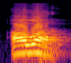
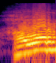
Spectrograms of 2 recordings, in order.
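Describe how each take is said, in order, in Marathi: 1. हा शब्द स्वराने सुरू होतो, h नाही. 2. हा शब्द स्पष्ट h आवाजाने सुरू होतो. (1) "एच सायलेंट आहे" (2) "हवर नाही"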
